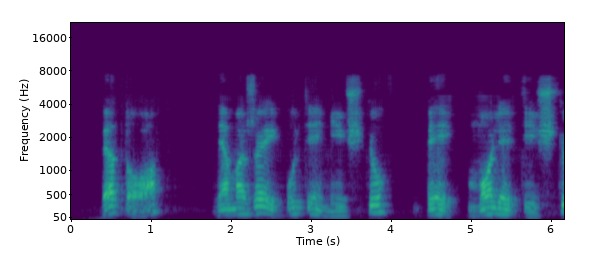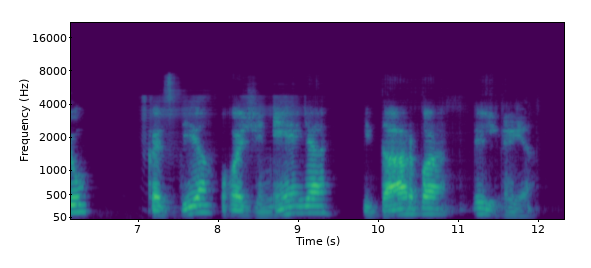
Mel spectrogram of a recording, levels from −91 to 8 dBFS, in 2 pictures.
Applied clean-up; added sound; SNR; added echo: neural mask model DeepFilterNet 3.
